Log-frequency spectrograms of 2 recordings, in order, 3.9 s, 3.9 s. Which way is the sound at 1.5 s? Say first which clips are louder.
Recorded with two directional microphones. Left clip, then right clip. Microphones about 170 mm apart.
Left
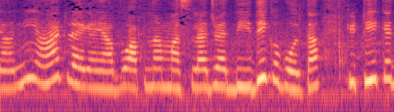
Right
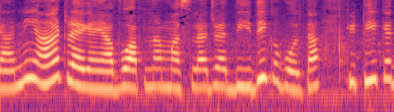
Right 1 dB; 10° right (ahead or behind).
